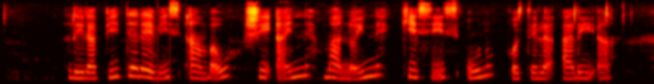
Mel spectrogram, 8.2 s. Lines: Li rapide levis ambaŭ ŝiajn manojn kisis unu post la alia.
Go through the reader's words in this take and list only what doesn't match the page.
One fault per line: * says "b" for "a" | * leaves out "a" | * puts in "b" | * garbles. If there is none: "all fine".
all fine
